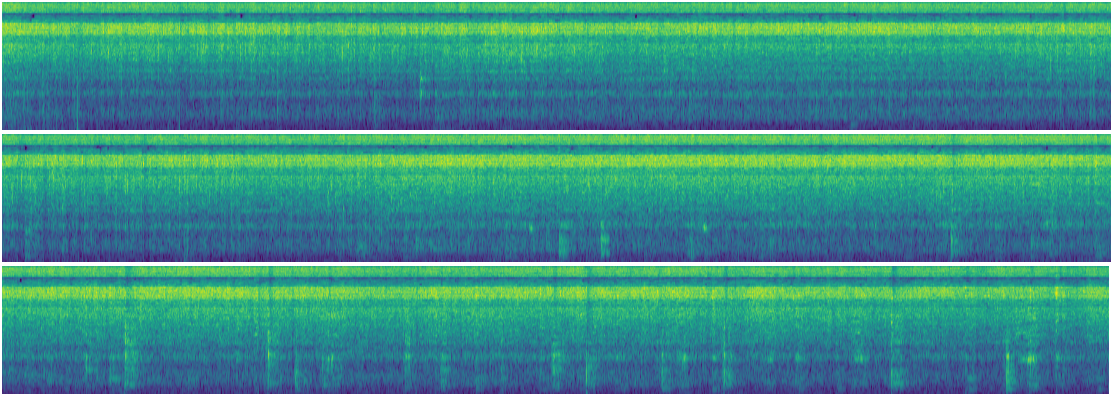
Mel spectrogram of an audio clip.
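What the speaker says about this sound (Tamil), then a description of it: "வெங்காயம் நல்லா வதங்கட்டும்." Onions sautéing in a pan for vegetable rice give a continuous loud hiss and crackle, with scattered scraping taps of a spoon stirring, steady throughout.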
